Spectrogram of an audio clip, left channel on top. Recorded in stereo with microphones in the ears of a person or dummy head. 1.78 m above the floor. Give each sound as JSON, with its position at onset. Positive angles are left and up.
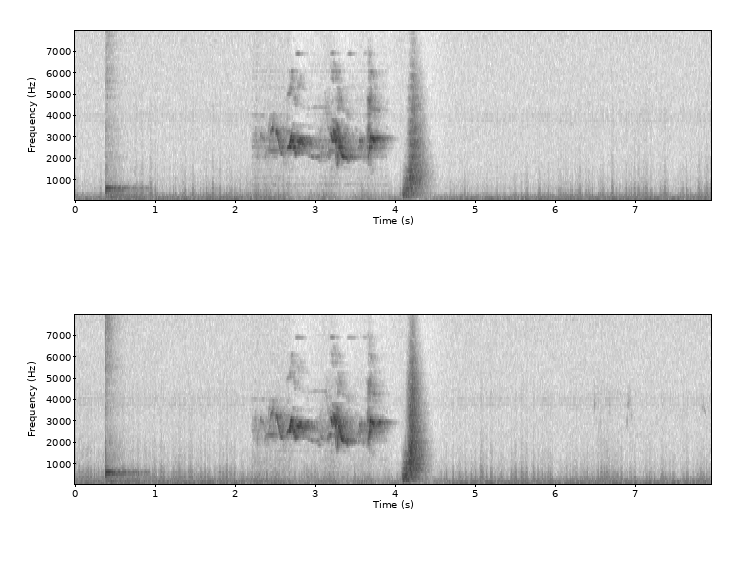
{"t": 0.4, "sound": "a pop", "side_deg": -55, "distance_m": 0.8}
{"t": 2.2, "sound": "a bird", "side_deg": -10, "distance_m": 1.2}
{"t": 4.1, "sound": "a whoosh", "side_deg": -70, "distance_m": 1.0}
